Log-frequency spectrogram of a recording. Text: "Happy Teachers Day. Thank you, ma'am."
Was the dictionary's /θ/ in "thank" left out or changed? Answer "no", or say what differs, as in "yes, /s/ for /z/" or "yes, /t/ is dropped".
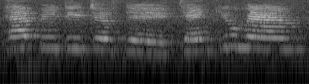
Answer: yes, /t/ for /θ/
